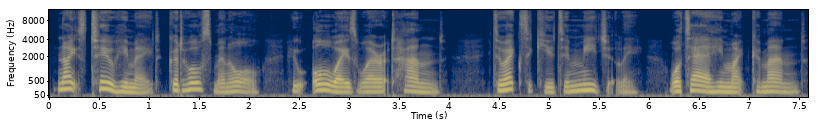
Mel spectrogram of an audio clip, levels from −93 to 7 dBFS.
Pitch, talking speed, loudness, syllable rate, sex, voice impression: 160 Hz, 150 wpm, -20 LUFS, 5.2 syllables/s, female, slightly feminine, adult-like, slightly intellectual, slightly calm, slightly elegant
